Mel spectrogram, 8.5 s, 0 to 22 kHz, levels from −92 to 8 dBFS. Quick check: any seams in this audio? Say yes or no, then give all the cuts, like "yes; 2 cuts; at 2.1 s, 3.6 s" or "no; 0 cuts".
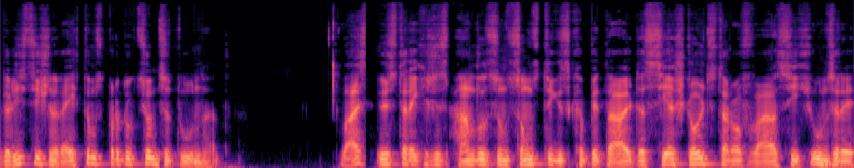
yes; 3 cuts; at 1.6 s, 3.6 s, 4.5 s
